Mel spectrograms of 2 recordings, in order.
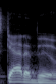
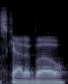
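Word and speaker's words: Skattebo: And I believe it is Scattaboo, right? Not Scatabo, because I was definitely saying it wrong all offseason, but trying to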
